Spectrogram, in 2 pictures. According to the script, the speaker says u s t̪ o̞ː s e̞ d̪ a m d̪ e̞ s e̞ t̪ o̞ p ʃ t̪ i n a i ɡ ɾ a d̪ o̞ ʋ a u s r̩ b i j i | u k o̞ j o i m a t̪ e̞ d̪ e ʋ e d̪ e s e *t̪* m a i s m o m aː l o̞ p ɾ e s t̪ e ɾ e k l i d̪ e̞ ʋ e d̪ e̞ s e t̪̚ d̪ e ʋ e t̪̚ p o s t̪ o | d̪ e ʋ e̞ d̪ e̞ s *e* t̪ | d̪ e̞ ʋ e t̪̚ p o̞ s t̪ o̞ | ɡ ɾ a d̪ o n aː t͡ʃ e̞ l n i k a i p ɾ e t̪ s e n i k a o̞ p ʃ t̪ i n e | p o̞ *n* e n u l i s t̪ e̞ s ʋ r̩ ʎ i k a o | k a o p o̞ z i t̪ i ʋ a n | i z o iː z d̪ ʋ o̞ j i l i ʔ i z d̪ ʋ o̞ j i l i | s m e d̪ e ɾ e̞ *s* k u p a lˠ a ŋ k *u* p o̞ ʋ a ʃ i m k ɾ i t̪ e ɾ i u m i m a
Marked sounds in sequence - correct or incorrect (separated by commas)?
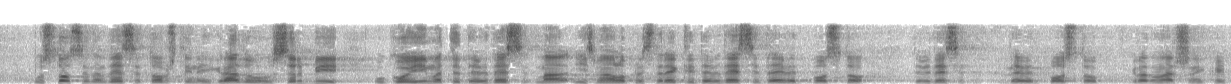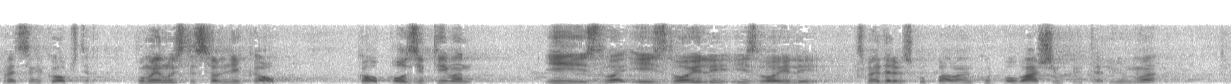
correct, correct, incorrect, correct, correct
